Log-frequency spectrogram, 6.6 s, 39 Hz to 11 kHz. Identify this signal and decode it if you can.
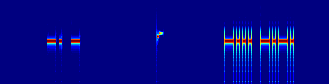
Morse code, heard as a keyed tone, about 20 wpm, 700 Hz. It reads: NT BC
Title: Canadian Provinces and Territories 20wpm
